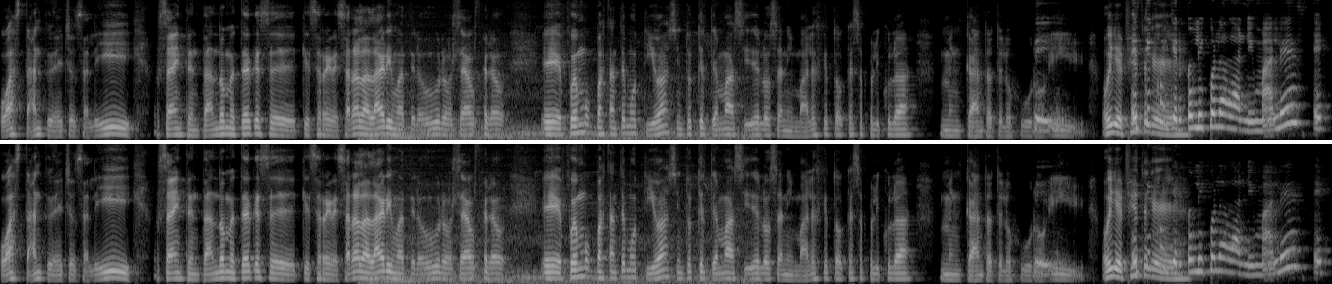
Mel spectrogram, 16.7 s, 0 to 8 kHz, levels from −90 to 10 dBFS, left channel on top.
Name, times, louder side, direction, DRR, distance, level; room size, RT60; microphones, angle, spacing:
voice 1, 0.0-11.4 11.8-14.8, right 1 dB, 10° right, 15 dB, 0.6 m, -32 dB
sound 1, 4.5-9.4, equal, 35° right, 4.9 m, -46 dB
voice 2, 12.9-13.4 14.1-16.5, left 4 dB, 65° left, 14 dB, 0.6 m, -31 dB
21.5 x 8.4 x 4.1 m, 0.33 s
head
